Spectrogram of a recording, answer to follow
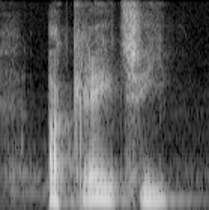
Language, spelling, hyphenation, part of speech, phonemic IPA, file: Dutch, accretie, ac‧cre‧tie, noun, /ˌɑˈkreː.(t)si/, Nl-accretie.ogg
- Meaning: accretion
